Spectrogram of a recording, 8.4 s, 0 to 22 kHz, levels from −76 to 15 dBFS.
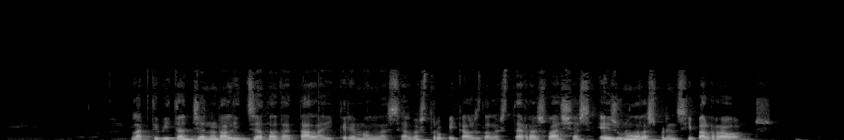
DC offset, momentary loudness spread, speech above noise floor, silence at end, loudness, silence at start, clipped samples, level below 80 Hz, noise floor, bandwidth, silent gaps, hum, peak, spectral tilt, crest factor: under 0.1%; 9 LU; 48 dB; 0.75 s; -24 LUFS; 1.3 s; under 0.1%; -54 dBFS; -71 dBFS; 11.5 kHz; none; none; -4 dBFS; -6.5 dB/octave; 20 dB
